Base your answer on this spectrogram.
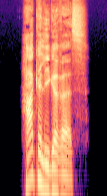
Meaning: strong/mixed nominative/accusative neuter singular comparative degree of hakelig
- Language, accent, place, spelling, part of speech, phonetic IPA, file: German, Germany, Berlin, hakeligeres, adjective, [ˈhaːkəlɪɡəʁəs], De-hakeligeres.ogg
